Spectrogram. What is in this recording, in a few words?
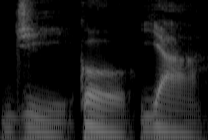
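"jikoya", concatenated syllables; Affixing experiment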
